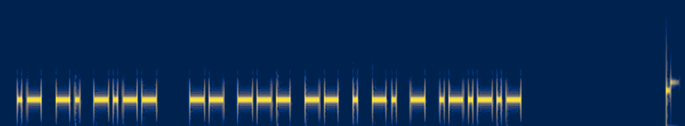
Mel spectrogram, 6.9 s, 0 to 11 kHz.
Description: Morse code, heard as a keyed tone, about 25 wpm, 700 Hz. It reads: ANY MOMENT.
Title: Sentences from Top 1000 Words - Review Part 3 - 25wpm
